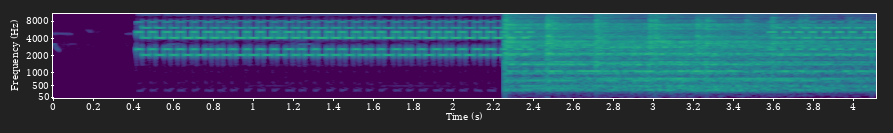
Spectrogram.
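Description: A phone rings with a steady electronic ringtone that starts abruptly and holds for about two seconds. A louder, noisier burst of sound then cuts in and takes over.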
